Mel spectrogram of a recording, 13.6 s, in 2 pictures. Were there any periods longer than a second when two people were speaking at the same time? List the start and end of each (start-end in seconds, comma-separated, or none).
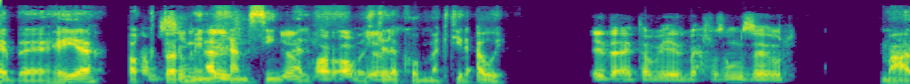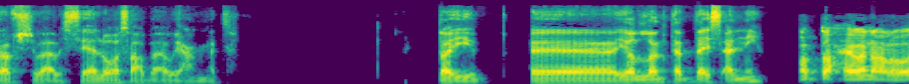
1.1-2.9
